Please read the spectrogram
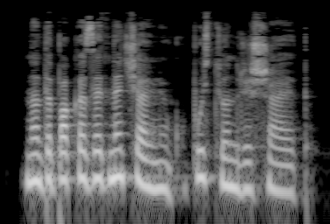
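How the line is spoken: Whisper. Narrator (Russian): сказала она шепотом

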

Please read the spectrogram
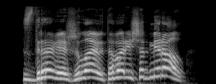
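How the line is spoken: Barked, unsteady. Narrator (Russian): рявкнула она, чувствуя, что сейчас завалится на бок

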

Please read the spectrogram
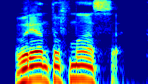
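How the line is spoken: Snorting chuckle. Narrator (Russian): хмыкнул я

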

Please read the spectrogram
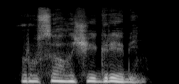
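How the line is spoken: Breathed out. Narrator (Russian): выдохнул Тобиас

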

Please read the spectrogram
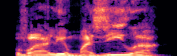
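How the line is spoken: Yelled. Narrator (Russian): заорал я

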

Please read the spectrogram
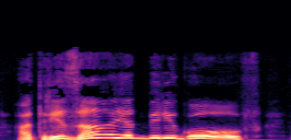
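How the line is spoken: Cheerful command. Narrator (Russian): весело командовал Петрила

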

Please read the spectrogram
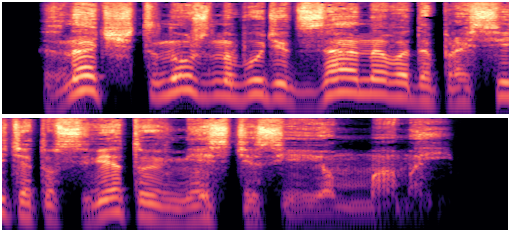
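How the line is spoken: Sighing. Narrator (Russian): вздохнул Державин, удрученно разглядывая ворох бумаг перед собой

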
